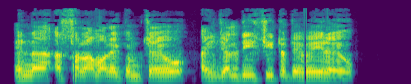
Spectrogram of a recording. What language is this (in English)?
Sindhi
